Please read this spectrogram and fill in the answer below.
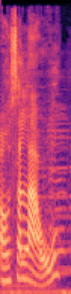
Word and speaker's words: เสลา: หลัง ด้วย ห๊ะ เอา เสลา โนนเสลา ผู้ ที่ อ่าน ผิด ขอ อภัย นะ ครับ อ่าน ว่า เส-ลา OO มี ผู้ เฒ่า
